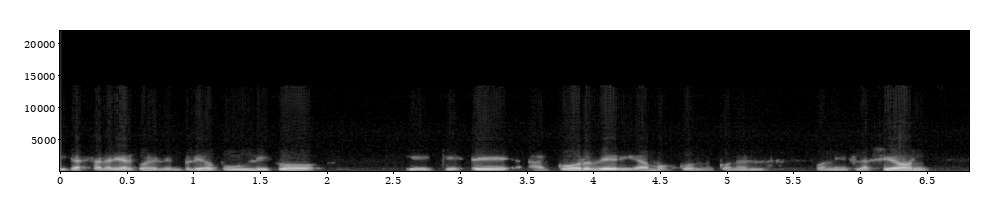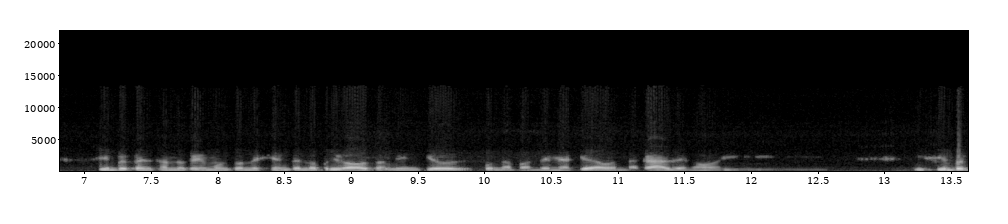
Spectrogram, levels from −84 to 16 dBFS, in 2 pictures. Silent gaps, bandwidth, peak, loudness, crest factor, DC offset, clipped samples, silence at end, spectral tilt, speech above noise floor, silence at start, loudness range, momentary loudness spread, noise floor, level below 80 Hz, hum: none; 3.6 kHz; 0 dBFS; -19 LUFS; 18 dB; under 0.1%; under 0.1%; 0 s; -9 dB/octave; 40 dB; 0 s; 3 LU; 14 LU; -58 dBFS; -64 dBFS; none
